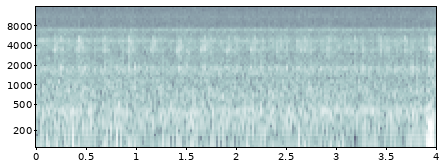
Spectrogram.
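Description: Faint scratching of a ballpoint pen writing on paper.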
